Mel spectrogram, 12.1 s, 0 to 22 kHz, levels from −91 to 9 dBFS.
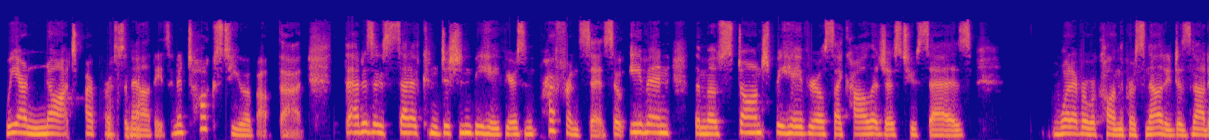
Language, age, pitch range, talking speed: English, 20-39, 175-245 Hz, 185 wpm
